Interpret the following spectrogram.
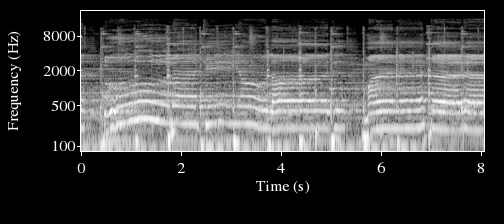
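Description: Hindi film song performed in Raag Malkauns: a melodic line that glides between notes and then holds them, over a low rhythmic accompaniment.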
